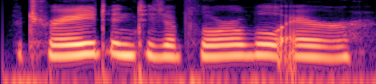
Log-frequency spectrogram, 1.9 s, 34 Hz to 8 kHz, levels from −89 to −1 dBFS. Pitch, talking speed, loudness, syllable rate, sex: 215 Hz, 130 wpm, -15 LUFS, 5.8 syllables/s, female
